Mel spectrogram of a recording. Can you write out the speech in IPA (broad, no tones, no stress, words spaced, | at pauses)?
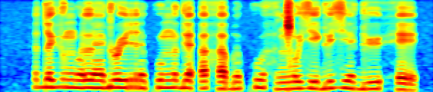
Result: dɜvʲuŋʷɛ̤lɛ̤ ɡɹyrɛ̤kʷə ŋəɡɛʔɐhɐ bɛ̤kʷə̤ hə̤ŋ͡ǀuzʲe ɡyzʲɛ̤ ɡy he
